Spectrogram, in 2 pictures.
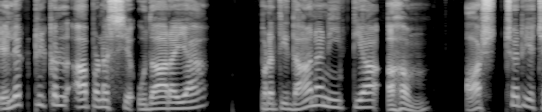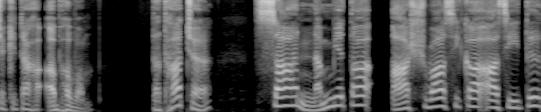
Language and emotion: Sanskrit, surprised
